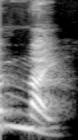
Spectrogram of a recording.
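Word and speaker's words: know: कनाइफ नहीं बोलेंगे, ये हो जाएगा नाइफ। कनी नहीं बोलेंगे, यहाँ हो जाएगा नी। कनो नहीं बोलेंगे, यहाँ हो जाएगा नो। ओके गाइस, आप ये रूल जो है, ये रूल आप मेमोराइज करें।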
